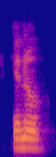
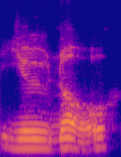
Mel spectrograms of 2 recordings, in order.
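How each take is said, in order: First: It is said quickly and quietly. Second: It is said slowly and loudly. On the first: The speaker calls it right. "we might say" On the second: The speaker calls it wrong. "we don't say"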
